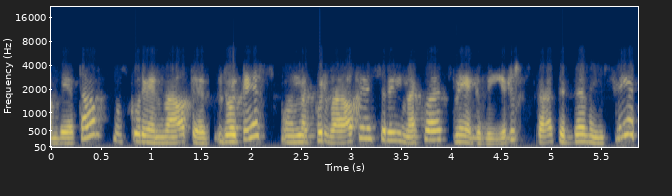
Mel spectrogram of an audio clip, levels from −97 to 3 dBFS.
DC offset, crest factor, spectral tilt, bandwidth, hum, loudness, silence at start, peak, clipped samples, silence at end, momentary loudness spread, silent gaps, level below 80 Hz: under 0.1%; 16 dB; -10 dB/octave; 4.1 kHz; none; -18 LUFS; 0 s; 0 dBFS; under 0.1%; 0 s; 6 LU; none; -58 dBFS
